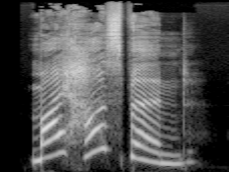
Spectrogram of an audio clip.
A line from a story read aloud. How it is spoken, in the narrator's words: She cried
